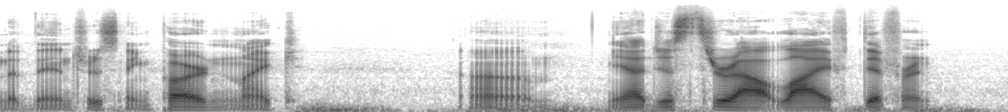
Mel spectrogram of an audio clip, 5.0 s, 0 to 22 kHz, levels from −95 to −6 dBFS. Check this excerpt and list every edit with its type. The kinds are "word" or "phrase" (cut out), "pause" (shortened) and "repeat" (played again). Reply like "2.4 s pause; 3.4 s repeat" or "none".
3.0 s pause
